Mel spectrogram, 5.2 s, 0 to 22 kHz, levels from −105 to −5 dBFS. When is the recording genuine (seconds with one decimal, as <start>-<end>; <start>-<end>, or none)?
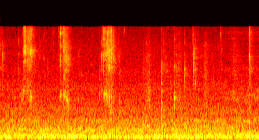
0.0-4.5

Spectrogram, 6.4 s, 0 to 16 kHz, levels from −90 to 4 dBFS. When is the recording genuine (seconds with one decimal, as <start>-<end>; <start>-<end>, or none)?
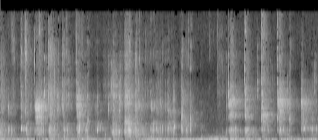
0.0-1.9; 2.7-6.4

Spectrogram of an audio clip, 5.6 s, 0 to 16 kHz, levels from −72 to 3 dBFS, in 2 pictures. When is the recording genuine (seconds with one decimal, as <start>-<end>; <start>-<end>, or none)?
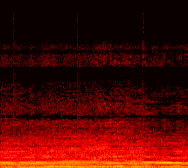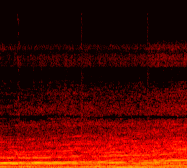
0.0-1.4; 3.1-5.6

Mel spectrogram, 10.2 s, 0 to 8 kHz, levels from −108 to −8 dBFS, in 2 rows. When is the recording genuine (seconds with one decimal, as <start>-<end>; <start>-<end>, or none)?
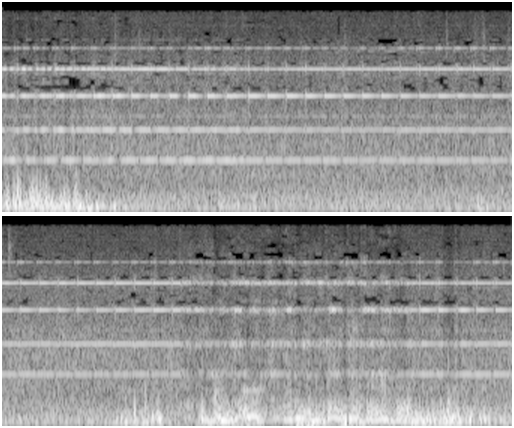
0.0-6.9; 9.2-10.2

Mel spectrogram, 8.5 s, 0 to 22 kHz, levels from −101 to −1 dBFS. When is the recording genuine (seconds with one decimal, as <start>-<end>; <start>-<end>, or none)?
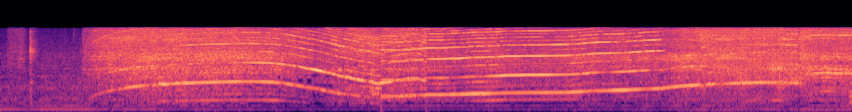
0.0-7.0; 8.1-8.5

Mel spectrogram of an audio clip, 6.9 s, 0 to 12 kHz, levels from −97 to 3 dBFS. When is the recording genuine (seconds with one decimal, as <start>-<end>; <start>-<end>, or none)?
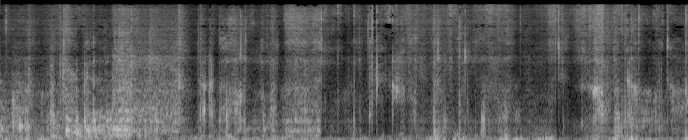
none

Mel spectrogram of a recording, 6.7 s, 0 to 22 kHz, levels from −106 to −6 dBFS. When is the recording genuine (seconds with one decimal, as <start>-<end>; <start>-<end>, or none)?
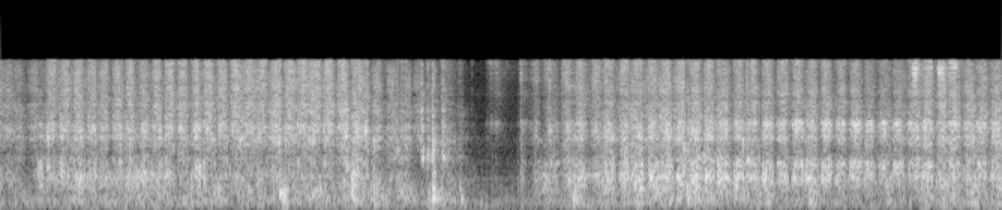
0.0-3.0; 4.0-6.7

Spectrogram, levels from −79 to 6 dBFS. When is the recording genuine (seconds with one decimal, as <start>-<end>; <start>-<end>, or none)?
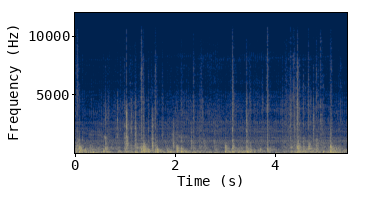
0.0-5.4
